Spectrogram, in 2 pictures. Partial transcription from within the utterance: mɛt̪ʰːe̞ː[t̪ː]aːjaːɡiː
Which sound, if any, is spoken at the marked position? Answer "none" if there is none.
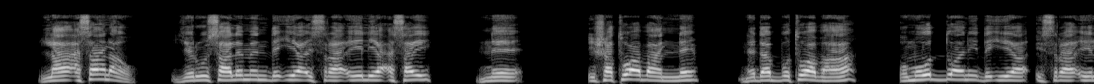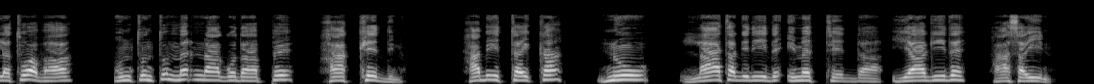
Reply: d̪ː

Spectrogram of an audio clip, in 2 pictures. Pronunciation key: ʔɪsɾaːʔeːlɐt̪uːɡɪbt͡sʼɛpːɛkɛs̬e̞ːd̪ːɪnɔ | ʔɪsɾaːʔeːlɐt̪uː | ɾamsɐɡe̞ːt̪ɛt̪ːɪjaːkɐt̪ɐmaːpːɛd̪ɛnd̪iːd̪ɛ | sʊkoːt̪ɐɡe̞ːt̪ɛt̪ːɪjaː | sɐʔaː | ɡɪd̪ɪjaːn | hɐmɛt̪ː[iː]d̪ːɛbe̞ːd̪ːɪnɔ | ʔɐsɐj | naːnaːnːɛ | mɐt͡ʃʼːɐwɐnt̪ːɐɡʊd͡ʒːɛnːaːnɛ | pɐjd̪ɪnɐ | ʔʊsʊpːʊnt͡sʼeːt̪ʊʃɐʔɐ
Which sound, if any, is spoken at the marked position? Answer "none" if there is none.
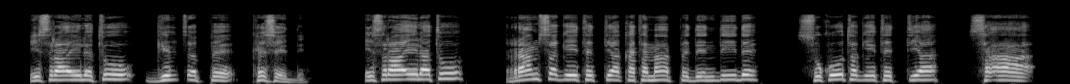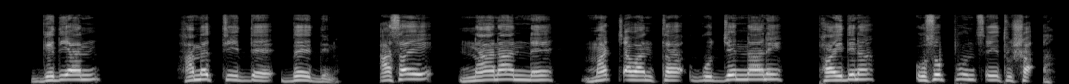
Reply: iː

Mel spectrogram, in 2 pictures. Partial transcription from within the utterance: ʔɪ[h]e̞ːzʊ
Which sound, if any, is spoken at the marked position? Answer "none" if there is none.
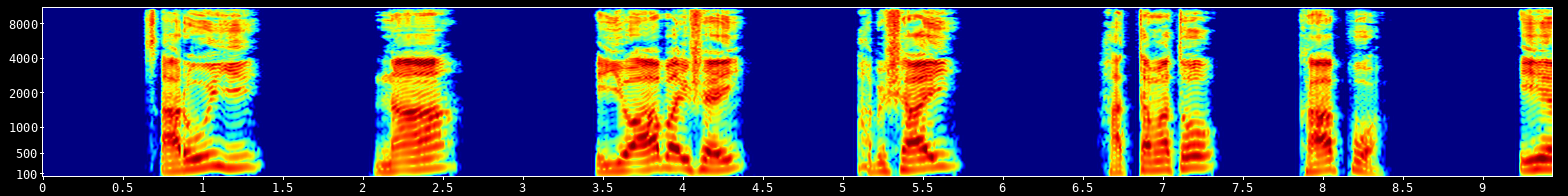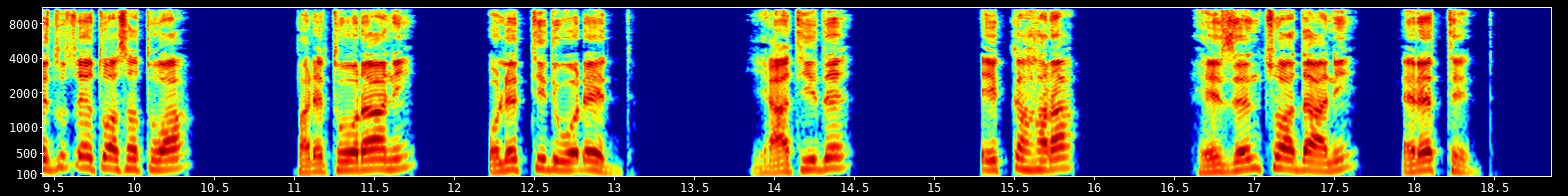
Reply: h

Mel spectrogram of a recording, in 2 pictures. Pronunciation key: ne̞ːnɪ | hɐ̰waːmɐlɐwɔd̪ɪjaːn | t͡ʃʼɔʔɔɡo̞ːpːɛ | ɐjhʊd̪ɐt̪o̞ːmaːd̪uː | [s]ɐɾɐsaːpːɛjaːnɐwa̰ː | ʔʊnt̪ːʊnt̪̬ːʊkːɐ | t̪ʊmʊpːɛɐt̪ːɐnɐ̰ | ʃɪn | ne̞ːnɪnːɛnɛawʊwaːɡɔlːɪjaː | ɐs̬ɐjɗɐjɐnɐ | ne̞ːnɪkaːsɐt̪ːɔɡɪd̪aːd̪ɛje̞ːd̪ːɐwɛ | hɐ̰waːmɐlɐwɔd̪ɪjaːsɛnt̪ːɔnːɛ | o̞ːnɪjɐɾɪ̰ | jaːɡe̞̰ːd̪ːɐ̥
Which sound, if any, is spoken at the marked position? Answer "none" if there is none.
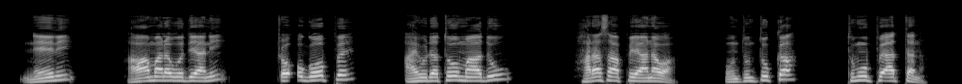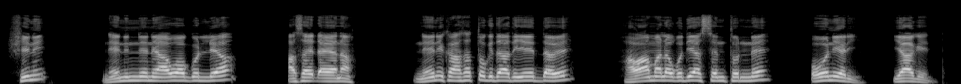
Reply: h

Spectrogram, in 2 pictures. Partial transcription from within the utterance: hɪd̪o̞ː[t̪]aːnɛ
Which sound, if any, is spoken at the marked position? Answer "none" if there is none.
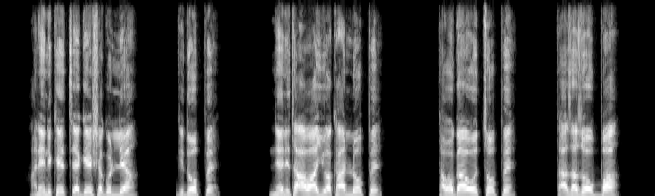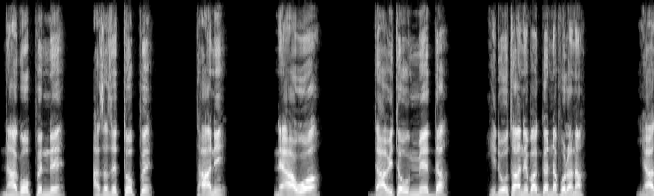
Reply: t̪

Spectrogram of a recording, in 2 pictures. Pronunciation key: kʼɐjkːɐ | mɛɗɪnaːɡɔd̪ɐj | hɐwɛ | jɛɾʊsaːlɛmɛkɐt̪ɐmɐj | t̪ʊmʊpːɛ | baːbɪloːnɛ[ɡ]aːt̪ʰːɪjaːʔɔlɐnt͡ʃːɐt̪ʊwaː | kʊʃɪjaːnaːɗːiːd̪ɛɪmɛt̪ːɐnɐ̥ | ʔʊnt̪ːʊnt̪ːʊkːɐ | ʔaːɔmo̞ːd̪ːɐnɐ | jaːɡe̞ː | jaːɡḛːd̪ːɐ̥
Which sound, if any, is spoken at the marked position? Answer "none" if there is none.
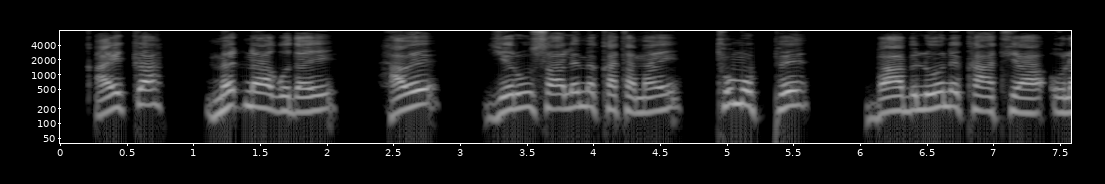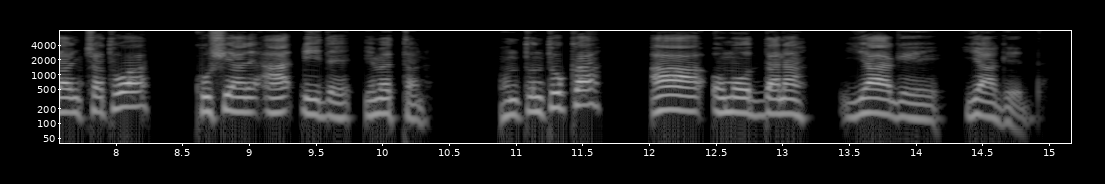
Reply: k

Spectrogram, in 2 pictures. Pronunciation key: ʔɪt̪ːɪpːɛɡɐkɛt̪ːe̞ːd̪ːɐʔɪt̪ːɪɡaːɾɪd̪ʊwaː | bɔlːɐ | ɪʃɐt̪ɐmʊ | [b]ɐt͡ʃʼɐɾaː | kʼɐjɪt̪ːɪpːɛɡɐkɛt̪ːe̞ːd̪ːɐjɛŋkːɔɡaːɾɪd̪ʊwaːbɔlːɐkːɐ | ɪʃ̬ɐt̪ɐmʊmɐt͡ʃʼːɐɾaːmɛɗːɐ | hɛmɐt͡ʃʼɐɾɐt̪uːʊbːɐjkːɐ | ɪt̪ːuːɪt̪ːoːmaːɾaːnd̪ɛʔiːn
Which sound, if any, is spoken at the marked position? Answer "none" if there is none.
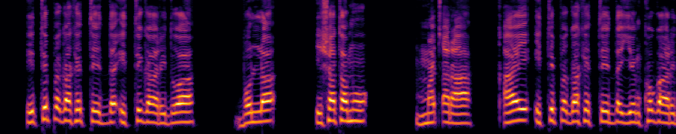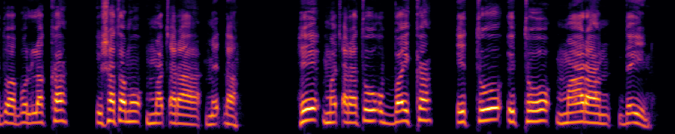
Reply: m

